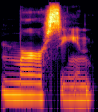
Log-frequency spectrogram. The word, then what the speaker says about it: myrcene: And I always say myrcene, it's pronounced myrcene, but I always overpronounce the Y and I don't know why.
